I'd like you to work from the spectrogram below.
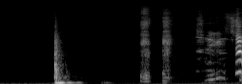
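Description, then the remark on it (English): A single heavy thud as a woman slams her drink down hard on a table, loud, followed by a few quiet moments and then people beginning to talk. “she just slammed her drink down.”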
